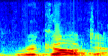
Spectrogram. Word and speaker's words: ricotta: Ricotta cheese and, not goat cheese, ricotta. I'm Italian. I say it like that.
